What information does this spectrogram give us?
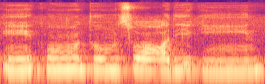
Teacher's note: دونوں نون پر اخفا ہوگا، نون کی آواز کو چھپانا ہے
